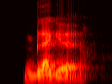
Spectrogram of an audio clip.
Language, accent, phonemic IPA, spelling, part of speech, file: French, France, /bla.ɡœʁ/, blagueur, noun, LL-Q150 (fra)-blagueur.wav
- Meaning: joker (person who makes jokes)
